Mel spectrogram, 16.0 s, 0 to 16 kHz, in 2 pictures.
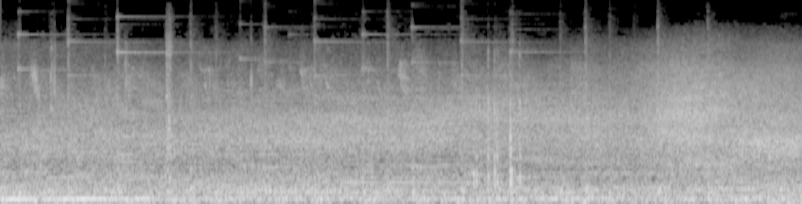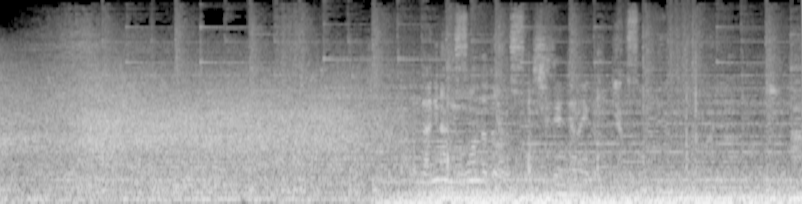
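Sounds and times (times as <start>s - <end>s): road traffic rumble: 0.0s - 16.0s
vehicles passing: 0.0s - 16.0s.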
